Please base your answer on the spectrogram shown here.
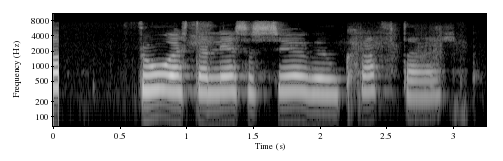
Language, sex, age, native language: Icelandic, female, 11, Icelandic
